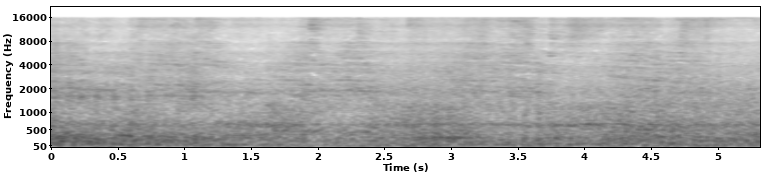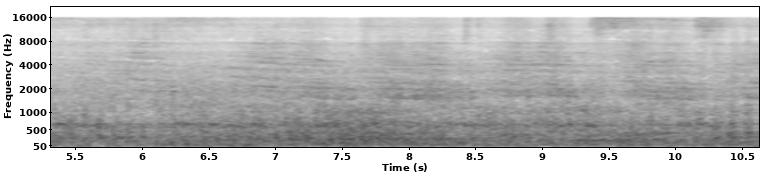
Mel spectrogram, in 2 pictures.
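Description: Freight cars of a mixed freight train rolling past close by: a loud, steady rumble of steel wheels on rail, with wheels clicking over rail joints and a faint wheel squeal.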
